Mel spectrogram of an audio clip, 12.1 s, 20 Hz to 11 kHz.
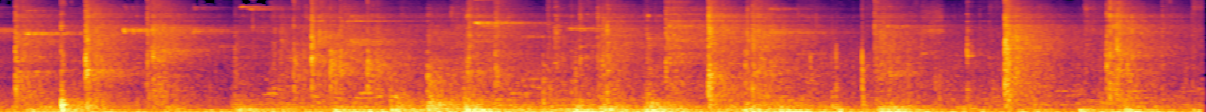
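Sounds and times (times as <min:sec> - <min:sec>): rackets hitting shuttlecock: 0:00.2 - 0:01.9, 0:06.0 - 0:08.0, 0:09.7 - 0:12.0.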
